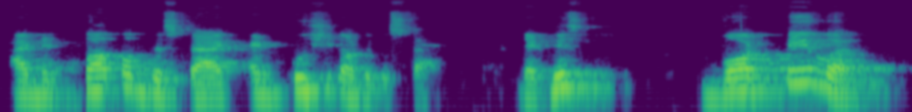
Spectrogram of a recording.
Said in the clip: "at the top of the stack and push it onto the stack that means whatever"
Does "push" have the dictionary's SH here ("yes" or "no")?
yes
